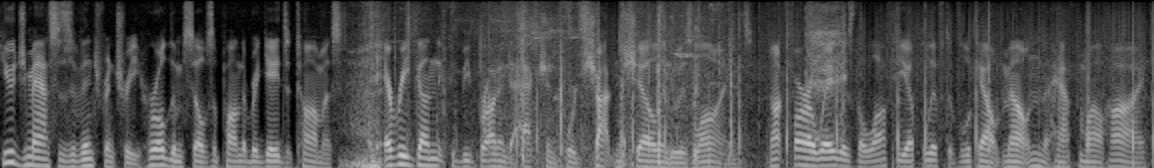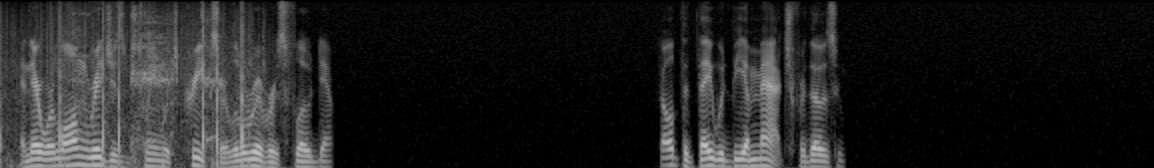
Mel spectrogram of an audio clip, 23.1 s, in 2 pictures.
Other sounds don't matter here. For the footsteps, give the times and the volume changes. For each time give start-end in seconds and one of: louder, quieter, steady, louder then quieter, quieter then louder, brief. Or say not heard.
3.0-7.5 quieter then louder.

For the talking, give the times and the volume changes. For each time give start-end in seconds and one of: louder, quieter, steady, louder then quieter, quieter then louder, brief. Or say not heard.
0.0-14.8 steady
18.1-19.9 brief.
